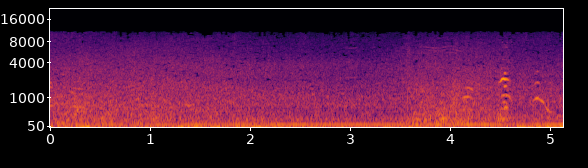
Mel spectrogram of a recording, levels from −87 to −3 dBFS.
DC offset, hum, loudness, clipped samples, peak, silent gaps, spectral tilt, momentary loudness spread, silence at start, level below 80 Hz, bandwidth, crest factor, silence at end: under 0.1%; none; -33 LUFS; under 0.1%; -12 dBFS; none; -4.5 dB/octave; 10 LU; 0 s; -40 dBFS; 11.5 kHz; 18 dB; 0 s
